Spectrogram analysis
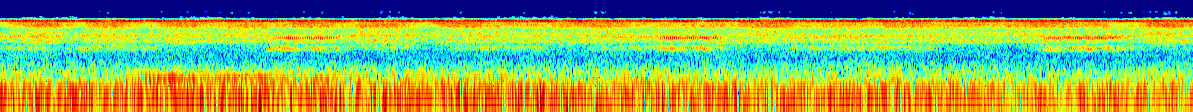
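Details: On a summer evening at dusk in Georgia, USA, male cicadas keep up a steady high buzzing drone to attract females; a lower, croaking two-toned call recurs every few seconds, and a faint low hum comes in early.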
